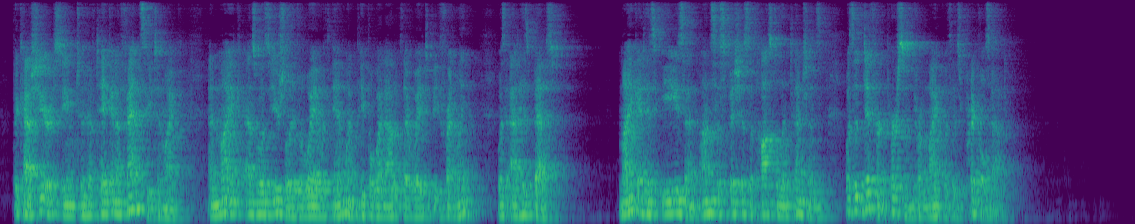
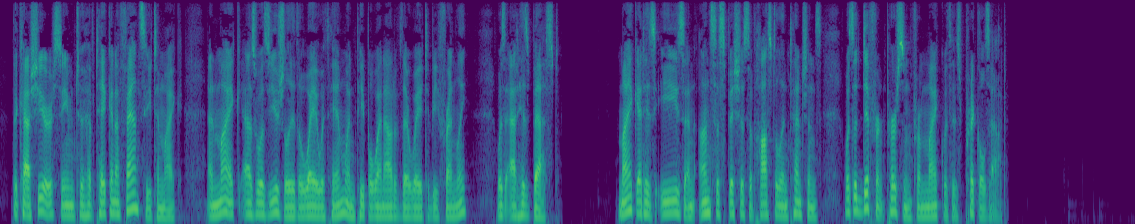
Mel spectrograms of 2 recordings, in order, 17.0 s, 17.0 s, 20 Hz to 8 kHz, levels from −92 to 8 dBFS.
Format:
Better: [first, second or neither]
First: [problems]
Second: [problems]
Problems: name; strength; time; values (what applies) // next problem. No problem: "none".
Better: second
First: room echo; dies away in 0.9 s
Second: none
